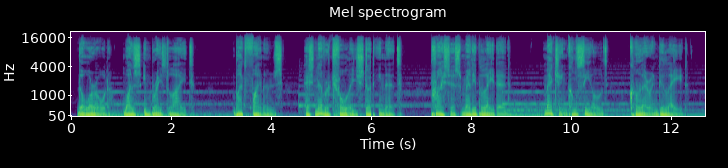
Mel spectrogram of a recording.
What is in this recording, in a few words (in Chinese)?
男 英文 宣传片; 拉神公链·宣传片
